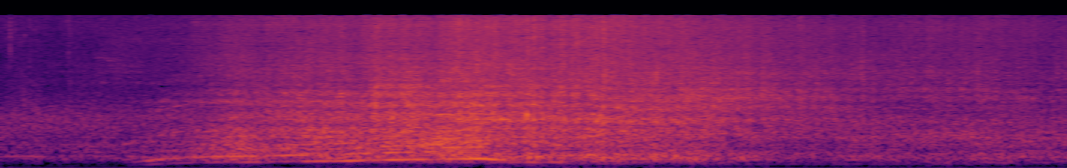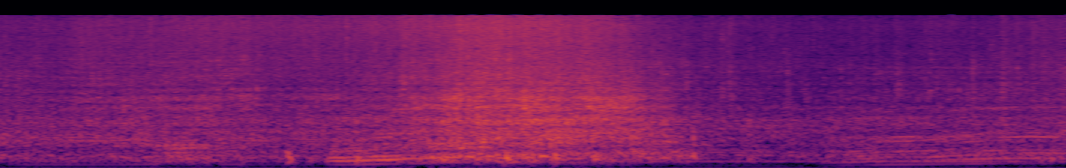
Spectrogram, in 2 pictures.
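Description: Opel Corsa's engine revving up twice, rising in pitch each time, as the car slides in circles on snow: once starting about a second in and again around ten seconds in, each rev with a rushing hiss of the tyres spinning on snow. Between and after the revs the engine settles back to a lower, quieter run.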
